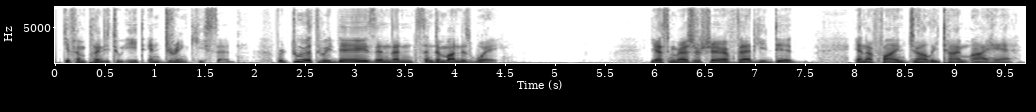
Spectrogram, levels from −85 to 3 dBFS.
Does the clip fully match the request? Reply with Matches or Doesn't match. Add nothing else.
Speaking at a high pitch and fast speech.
Doesn't match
